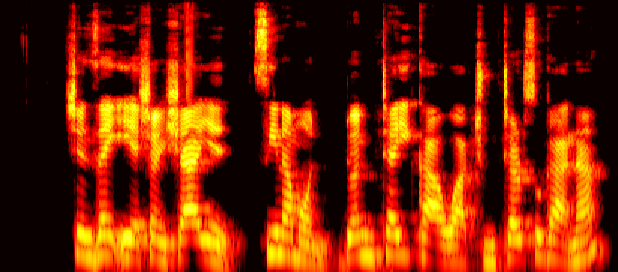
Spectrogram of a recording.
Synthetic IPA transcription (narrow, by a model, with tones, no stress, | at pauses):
ʃɪ˦˨nzɐ˦˨ŋʔɪ˦ja˨ʃɐ˦˨nʃaː˦jɪ˨nsiː˦na˨mɔ˨ndɔ˦nta˦jkaː˨waː˨t͡ʃuː˦tɐ˦rsʊ˦ɡaː˨naː˦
